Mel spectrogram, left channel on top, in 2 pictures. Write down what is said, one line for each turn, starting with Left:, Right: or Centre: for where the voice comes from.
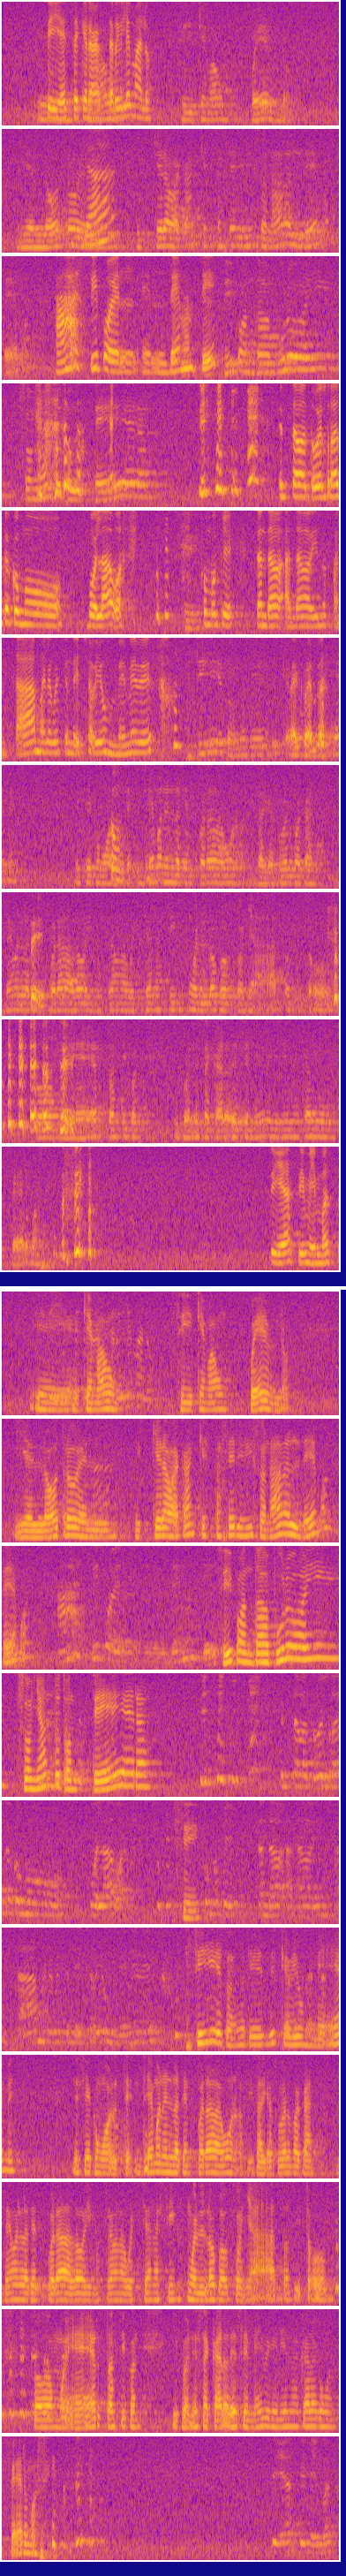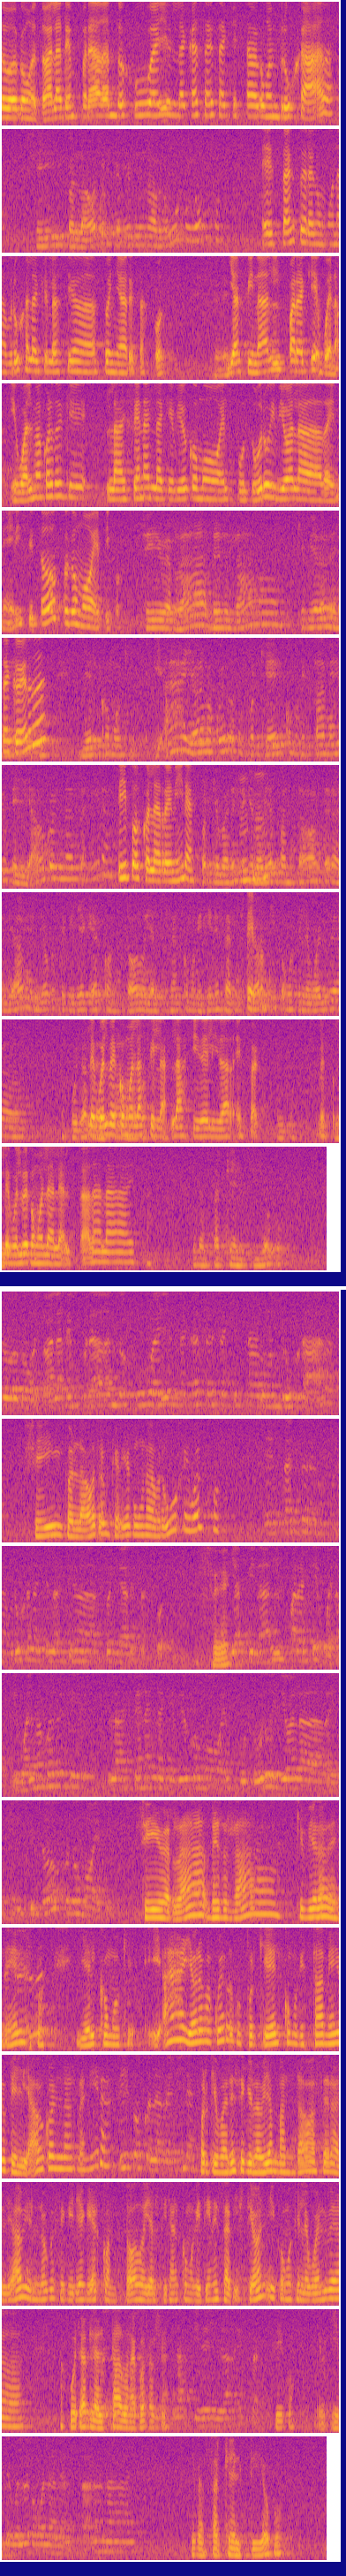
Right: eh,
Left: Sí, ese que
Right: quemaba
Left: era terrible
Right: un,
Left: malo.
Right: sí, quemaba un pueblo. Y el otro, el,
Left: ¿Ya?
Right: el que era bacán, que esta serie no hizo nada, el Demon, Demon.
Left: Ah, sí, pues el, el Demon, sí.
Right: Sí, pues andaba puro ahí soñando
Left: <laughs>
Right: tonteras.
Left: Sí. Estaba todo el rato como volado <laughs> así,
Right: Sí,
Left: como que se andaba, andaba viendo fantasmas y la cuestión. De hecho, había un meme de eso,
Right: <laughs> sí, eso mismo te iba a decir
Left: <laughs>
Right: que había
Left: ¿te acuerdas?
Right: un meme. Decía como
Left: Como,
Right: el te- Demon en la temporada uno así salía súper bacán. Demon en
Left: sí,
Right: la temporada 2 y mostraban la cuestión así <laughs> como el loco soñando, así todo,
Left: <laughs>
Right: todo
Left: sí,
Right: muerto, así con, y con esa cara de ese meme que tiene una cara como enfermo, así. <laughs>
Left: sí. Sí, así mismo estuvo como toda la temporada dando jugo ahí en la casa esa que estaba como embrujada.
Right: Sí, con la otra, porque había como una bruja igual, pues.
Left: Exacto, era como una bruja la que le hacía soñar esas cosas.
Right: Sí.
Left: Y al final, ¿para qué? Bueno, igual me acuerdo que la escena en la que vio como el futuro y vio a la Daenerys y todo fue como épico.
Right: Sí, verdad, verdad, que vio a la Daenerys,
Left: ¿Te acuerdas?
Right: pues. Y él como que, y, ah, y ahora me acuerdo, pues, porque él como que estaba medio peleado con la Ranira.
Left: Sí, pues con la Renira.
Right: Porque parece
Left: Ujú.
Right: que lo habían mandado a ser aliado y el loco se quería quedar con todo y al final como que tiene esa visión
Left: Sí, pues.
Right: y como que le vuelve a, a jurar
Left: Le
Right: lealtad,
Left: vuelve como
Right: una
Left: la
Right: cosa
Left: fila,
Right: así.
Left: la fidelidad, exacto.
Right: Sí, po. Y,
Left: Le, fu- le
Right: y-
Left: vuelve como la lealtad a la esta.
Right: y pensar que el tío, po.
